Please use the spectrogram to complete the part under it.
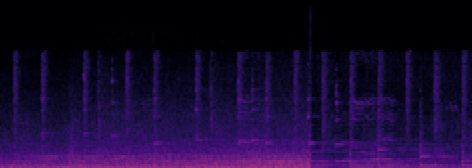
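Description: Surf rolling onto a beach at Quy Nhon as a steady broadband wash, loud and close, with an abrupt shift partway through to a thinner sound carrying tonal hum, likely wind or a motor; no talk.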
